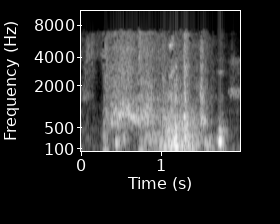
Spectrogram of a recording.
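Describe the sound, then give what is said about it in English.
A door is pushed closed to stop a cat fight after a second or so of scraping, rustling movement, ending in one sharp thud, then quiet. “You might want to shut the door down.”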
